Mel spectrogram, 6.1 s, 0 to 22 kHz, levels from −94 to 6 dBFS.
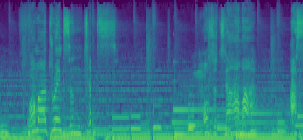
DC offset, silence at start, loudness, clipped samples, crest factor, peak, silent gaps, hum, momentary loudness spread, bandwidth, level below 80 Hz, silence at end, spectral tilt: under 0.1%; 0 s; -20 LUFS; under 0.1%; 14 dB; -6 dBFS; none; none; 6 LU; 20 kHz; -28 dBFS; 0 s; -5.5 dB/octave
